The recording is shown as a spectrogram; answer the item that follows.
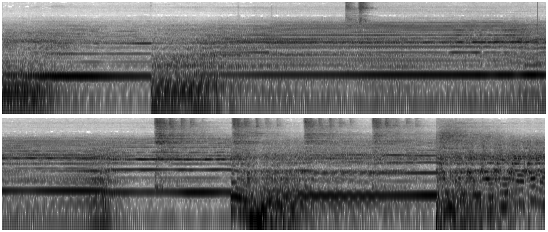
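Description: Live doom-metal band: heavily distorted electric guitars holding long sustained notes, then sliding down in pitch about twelve seconds in. Cymbal crashes come in during the second half.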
